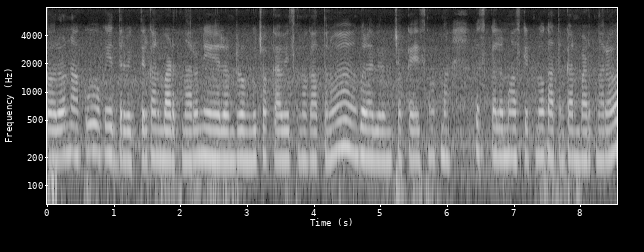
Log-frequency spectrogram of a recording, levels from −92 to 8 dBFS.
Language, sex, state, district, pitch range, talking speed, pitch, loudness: Telugu, female, Andhra Pradesh, Chittoor, 190-205 Hz, 140 wpm, 195 Hz, -18 LUFS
